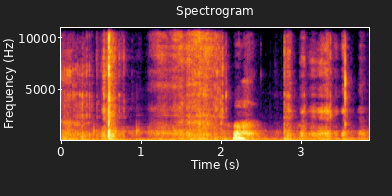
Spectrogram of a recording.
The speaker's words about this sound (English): I'm going to get rid of that dull piece. It's going to take me 100 years to cut through that otherwise.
